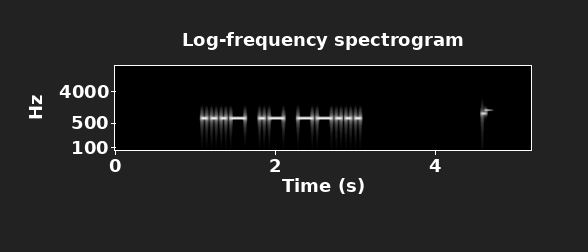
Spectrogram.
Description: Morse code, heard as a keyed tone, about 19 wpm, 700 Hz. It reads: VA7
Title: Callsign Prefixes for Top 50 DXCC - 20wpm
